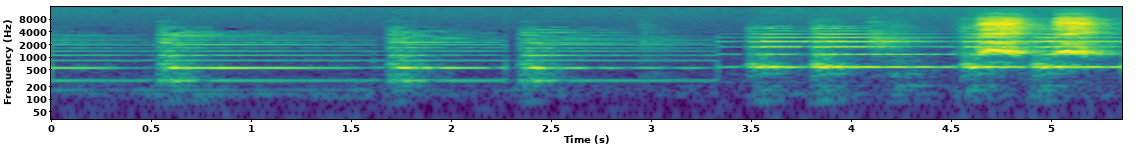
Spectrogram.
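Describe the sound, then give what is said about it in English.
A crow caws several times, harsh rasping calls in short bursts, set over steady sustained musical tones, with no talking. “It's crow. C'est un corbeau, c'est pas une corneille.”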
